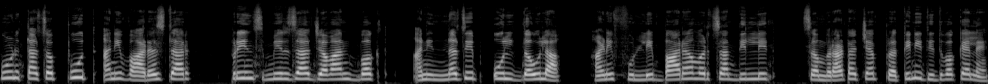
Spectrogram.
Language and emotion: Goan Konkani, neutral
